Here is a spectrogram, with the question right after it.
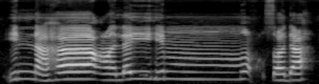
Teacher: Idgham mimi yaitu meleburkan bacaan mim sukun ke huruf mim yang menyambutnya disertai dengung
